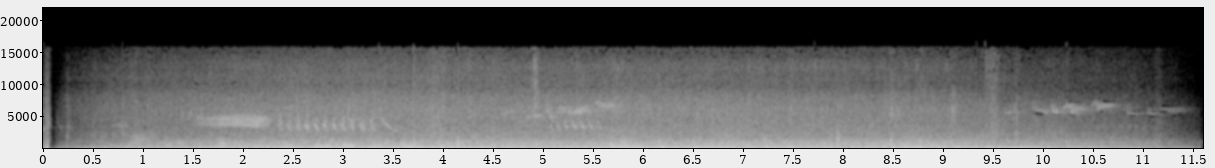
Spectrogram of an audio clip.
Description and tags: El meu company i jo vam fer una excursió fa molt poc. Vam anar a una zona natural del prat de llobregat. I vam escoltar diferents cants d´ocells.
